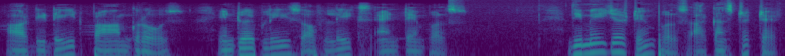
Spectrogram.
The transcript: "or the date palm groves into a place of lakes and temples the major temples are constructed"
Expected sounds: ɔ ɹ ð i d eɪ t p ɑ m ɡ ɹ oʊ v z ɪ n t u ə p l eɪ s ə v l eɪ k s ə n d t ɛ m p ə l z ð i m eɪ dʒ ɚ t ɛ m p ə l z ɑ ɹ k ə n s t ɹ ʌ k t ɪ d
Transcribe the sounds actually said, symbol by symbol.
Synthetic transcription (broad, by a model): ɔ ɹ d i d eɪ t p ɑ m ɡ ɹ oʊ z ɪ n t u ə p l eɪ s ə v l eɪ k s ə n d t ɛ m p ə l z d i m eɪ dʒ ɚ t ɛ m p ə l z ɑ ɹ k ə n s t ɹ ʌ k t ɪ d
